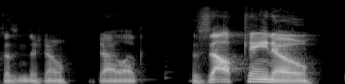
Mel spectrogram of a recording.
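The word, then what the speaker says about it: Zalcano: Zalkcano like volcano but with a z.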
